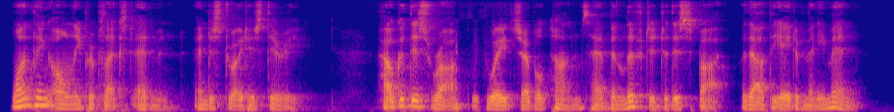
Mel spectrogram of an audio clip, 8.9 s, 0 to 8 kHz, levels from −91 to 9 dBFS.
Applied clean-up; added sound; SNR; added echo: neural mask model DeepFilterNet 3.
